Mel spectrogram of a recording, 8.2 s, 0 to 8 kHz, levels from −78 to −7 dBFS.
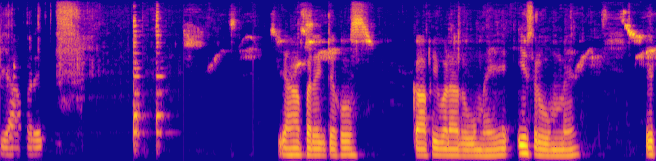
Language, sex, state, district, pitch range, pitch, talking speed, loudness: Hindi, male, Uttar Pradesh, Muzaffarnagar, 115-130 Hz, 120 Hz, 115 wpm, -18 LUFS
